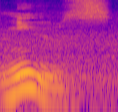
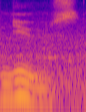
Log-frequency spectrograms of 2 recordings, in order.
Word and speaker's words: news: So a lot of people make the mistake of using a hard U when they should be using a soft U. Okay, and it doesn't sound so good. It doesn't sound right, and it's not correct. Okay. So, for example, the best example is the word news. Okay. Now, news doesn't have a U in it. It has an EW, but people pronounce it sometimes as news.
